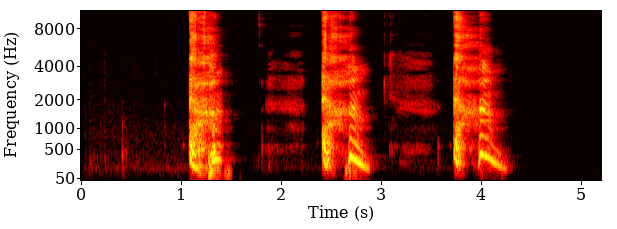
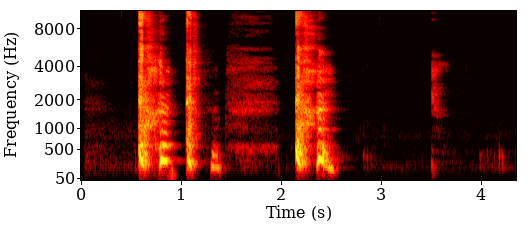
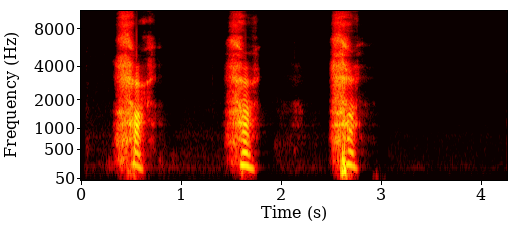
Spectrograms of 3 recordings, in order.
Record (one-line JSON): {"three_cough_length": "5.2 s", "three_cough_amplitude": 32651, "three_cough_signal_mean_std_ratio": 0.37, "cough_length": "4.4 s", "cough_amplitude": 32051, "cough_signal_mean_std_ratio": 0.31, "exhalation_length": "4.3 s", "exhalation_amplitude": 31813, "exhalation_signal_mean_std_ratio": 0.3, "survey_phase": "beta (2021-08-13 to 2022-03-07)", "age": "45-64", "gender": "Female", "wearing_mask": "No", "symptom_sore_throat": true, "symptom_onset": "4 days", "smoker_status": "Ex-smoker", "respiratory_condition_asthma": false, "respiratory_condition_other": false, "recruitment_source": "REACT", "submission_delay": "1 day", "covid_test_result": "Negative", "covid_test_method": "RT-qPCR", "influenza_a_test_result": "Unknown/Void", "influenza_b_test_result": "Unknown/Void"}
